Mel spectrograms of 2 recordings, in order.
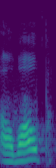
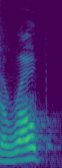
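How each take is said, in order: First: The word is said the way small children say it. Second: The word is said the ordinary adult way.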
